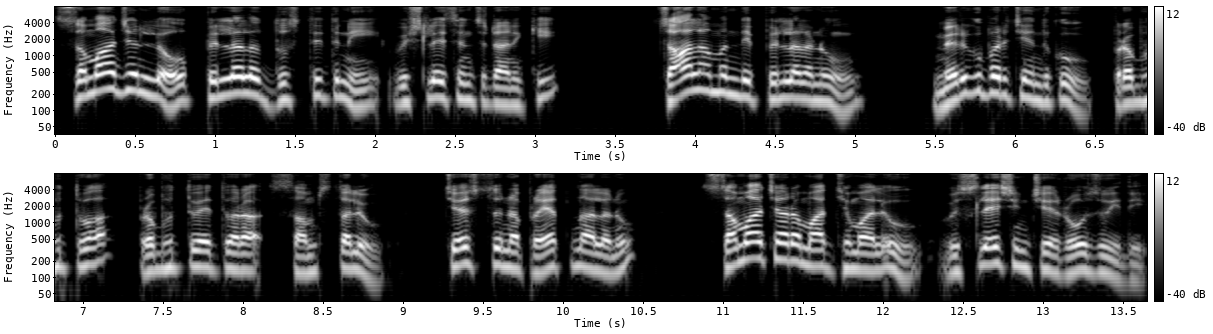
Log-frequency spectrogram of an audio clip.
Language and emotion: Telugu, neutral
